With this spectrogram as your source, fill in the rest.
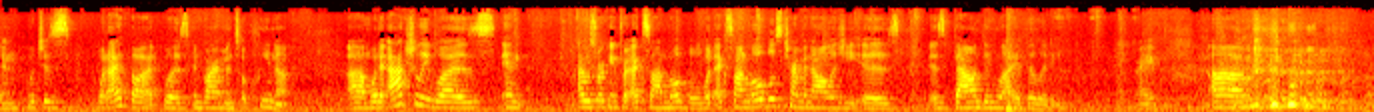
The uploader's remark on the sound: Recording of the May 4, 2016 launch of the fifth issue of The Funambulist Magazine 5 (May-June 2016) dedicated to Design & Racism.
